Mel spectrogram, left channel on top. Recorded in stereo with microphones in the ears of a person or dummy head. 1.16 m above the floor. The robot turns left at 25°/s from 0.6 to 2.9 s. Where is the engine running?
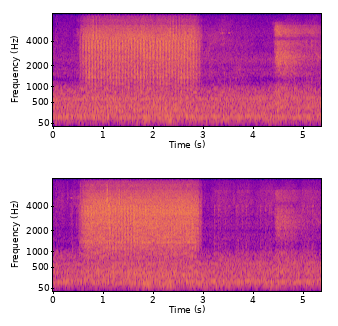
85° left; by 5.4 s 30° left.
